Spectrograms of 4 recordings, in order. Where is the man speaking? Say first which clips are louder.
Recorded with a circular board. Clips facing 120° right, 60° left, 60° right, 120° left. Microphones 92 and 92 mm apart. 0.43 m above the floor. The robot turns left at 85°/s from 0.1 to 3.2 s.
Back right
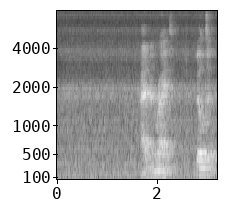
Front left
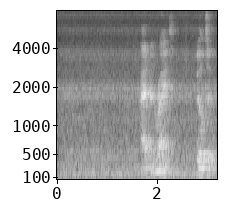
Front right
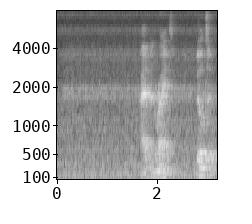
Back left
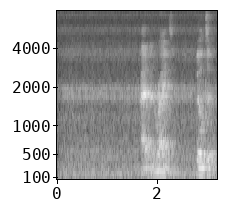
Front left 1 dB, back left 1 dB; 10° right, 1.5 m; by 3.1 s 135° right, 1.5 m.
